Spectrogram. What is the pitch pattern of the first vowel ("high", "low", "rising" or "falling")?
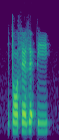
low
